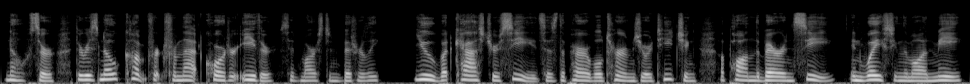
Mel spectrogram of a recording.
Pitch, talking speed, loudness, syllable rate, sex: 185 Hz, 205 wpm, -19 LUFS, 5.3 syllables/s, female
